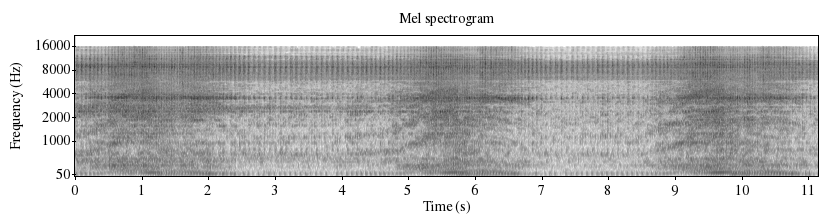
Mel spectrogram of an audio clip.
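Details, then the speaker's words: 660 single motorcycle, top cover opened, revved three times: dry metallic rattlesnake-like tapping following engine speed; early piston slap. "Eu quero que vocês diga para mim que barulho é esse, o que que tá batendo nesse 660. Já vai colocando aí nos comentários. É tipo um barulho de cascavel, tá?"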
